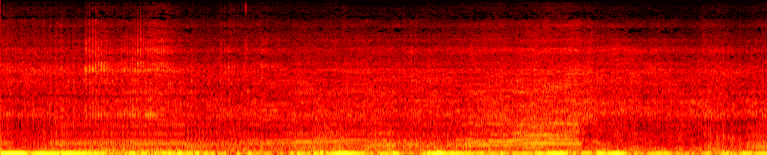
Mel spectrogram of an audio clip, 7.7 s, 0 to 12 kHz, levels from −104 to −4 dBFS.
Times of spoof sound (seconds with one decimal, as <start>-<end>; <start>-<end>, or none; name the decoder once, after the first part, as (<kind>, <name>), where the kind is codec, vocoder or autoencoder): 2.6-6.9 (codec, SNAC)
